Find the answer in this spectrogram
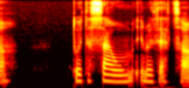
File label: "sawm", Welsh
